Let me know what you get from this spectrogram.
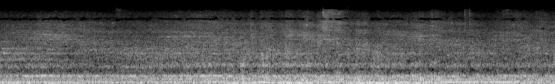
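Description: Train passing close by with a loud, steady low rumble that drops away abruptly near the end.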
